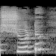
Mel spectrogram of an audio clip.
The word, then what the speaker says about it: should: same है ठीक है अगला शब्द है शुड उच्चारण का लॉजिक सेम रहेगा एस एच ओ यू एल डी लेकिन एल साइलेंट रहेगा तो उच्चारण का लॉजिक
